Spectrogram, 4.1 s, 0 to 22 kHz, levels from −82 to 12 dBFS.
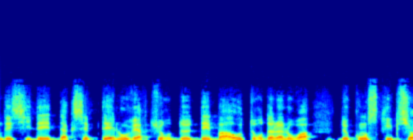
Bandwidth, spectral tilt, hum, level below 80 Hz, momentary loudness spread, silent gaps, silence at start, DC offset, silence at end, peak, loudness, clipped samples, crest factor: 9.2 kHz; -6 dB/octave; none; -58 dBFS; 6 LU; none; 0 s; under 0.1%; 0 s; -2 dBFS; -17 LUFS; under 0.1%; 16 dB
